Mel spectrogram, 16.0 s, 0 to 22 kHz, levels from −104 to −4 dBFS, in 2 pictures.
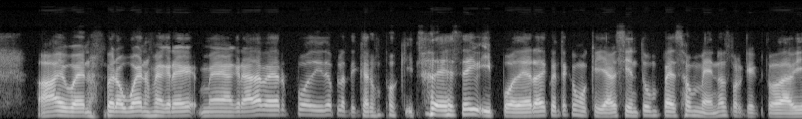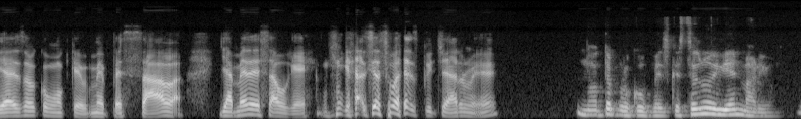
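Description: No technical faults are audible.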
